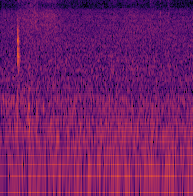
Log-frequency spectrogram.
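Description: Steady road traffic hums around a car, a continuous dense wash of engine and tyre noise with one brief higher tone near the start.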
